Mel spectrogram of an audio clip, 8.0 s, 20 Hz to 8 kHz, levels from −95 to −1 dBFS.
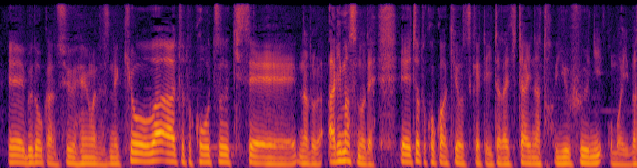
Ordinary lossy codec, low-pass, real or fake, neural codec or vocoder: none; 7.2 kHz; real; none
